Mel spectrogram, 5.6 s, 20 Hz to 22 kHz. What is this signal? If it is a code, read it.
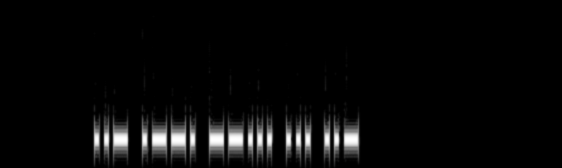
Morse code, heard as a keyed tone, about 25 wpm, 700 Hz. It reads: UP7SU
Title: Code Groups - 5 Letter:Numbers - 25wpm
